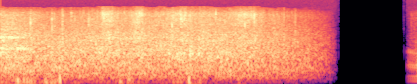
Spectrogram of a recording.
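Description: Faint, steady hiss of wind with a few light rustles, fading away and cutting off suddenly near the end.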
